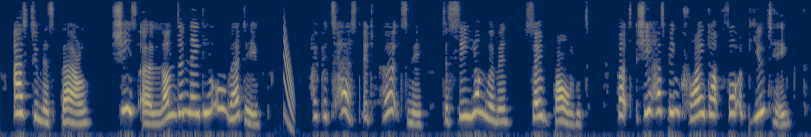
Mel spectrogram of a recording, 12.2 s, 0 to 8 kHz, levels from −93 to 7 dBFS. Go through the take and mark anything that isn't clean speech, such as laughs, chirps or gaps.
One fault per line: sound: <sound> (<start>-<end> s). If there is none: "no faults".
sound: chirp (4.2-4.4 s)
